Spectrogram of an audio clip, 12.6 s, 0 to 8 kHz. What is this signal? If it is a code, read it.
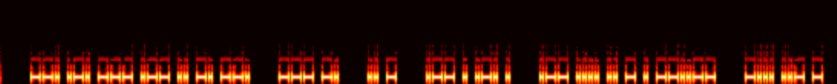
Morse code, heard as a keyed tone, about 27 wpm, 700 Hz. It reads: GROWING ON IT WERE WHITE, BUT
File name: 08-Chapter-08 26 WPM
